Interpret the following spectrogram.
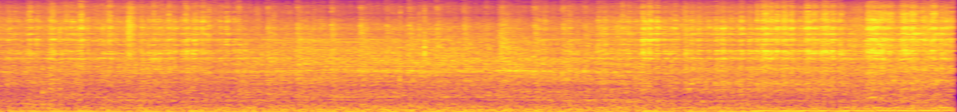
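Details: Jet boat two-stroke with freshly rebuilt carbs, on a water hose, about to be put in forward: loud steady drone with water rush, no misses or surging; running cleanly.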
